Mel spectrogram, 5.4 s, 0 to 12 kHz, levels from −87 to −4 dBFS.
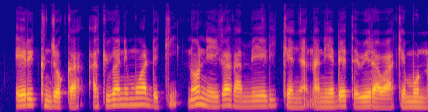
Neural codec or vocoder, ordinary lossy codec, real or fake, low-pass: none; none; real; 10.8 kHz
